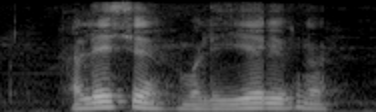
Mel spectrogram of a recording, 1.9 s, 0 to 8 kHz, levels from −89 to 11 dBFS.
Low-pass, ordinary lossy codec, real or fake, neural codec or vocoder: 7.2 kHz; Opus, 64 kbps; real; none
